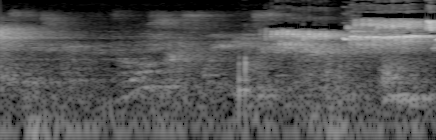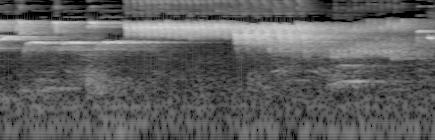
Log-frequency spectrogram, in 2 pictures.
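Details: A Gloster canary sings its full song, rich and continuous, of high trills and rolling tours, with bright whistled notes and fast buzzy rolls in quick succession.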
